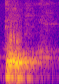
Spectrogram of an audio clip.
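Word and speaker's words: talk: আমি পেয়েছি এ আর এল কে থাকলে এল উচ্চারণ হবে না এটা সাইন্স হয়ে যাবে তাহলে এটা টক অনুরূপভাবে এটা হবে যে ওয়াক ওয়াক ওয়া যুক্ত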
